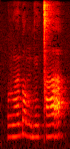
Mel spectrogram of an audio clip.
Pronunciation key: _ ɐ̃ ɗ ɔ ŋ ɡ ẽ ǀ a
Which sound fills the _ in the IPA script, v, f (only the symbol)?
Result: v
